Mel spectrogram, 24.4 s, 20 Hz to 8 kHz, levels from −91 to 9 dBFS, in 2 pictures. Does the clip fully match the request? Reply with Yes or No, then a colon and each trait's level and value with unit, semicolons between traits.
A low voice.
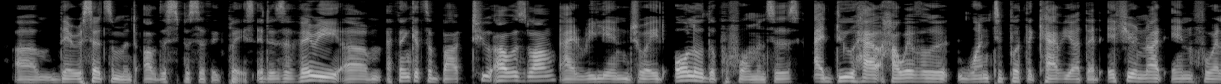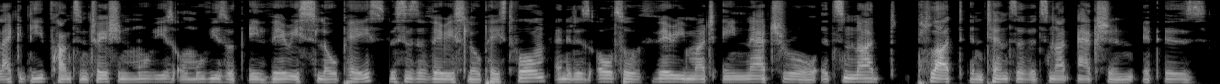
Yes: low, 105 Hz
